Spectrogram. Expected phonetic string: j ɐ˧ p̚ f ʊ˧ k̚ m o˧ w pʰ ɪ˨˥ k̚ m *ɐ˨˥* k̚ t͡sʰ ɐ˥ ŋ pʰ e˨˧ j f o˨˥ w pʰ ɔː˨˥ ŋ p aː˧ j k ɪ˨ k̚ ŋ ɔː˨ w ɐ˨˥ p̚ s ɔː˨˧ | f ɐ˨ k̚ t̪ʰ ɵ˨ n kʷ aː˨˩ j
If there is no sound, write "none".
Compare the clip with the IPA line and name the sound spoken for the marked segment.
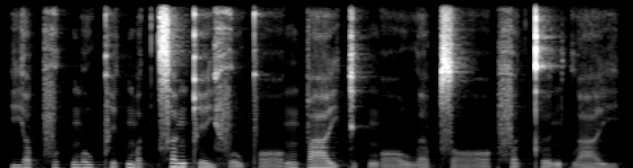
ɐ˨˥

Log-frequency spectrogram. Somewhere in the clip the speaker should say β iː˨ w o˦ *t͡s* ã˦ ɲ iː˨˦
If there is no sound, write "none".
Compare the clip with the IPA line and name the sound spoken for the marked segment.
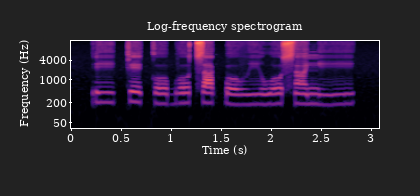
s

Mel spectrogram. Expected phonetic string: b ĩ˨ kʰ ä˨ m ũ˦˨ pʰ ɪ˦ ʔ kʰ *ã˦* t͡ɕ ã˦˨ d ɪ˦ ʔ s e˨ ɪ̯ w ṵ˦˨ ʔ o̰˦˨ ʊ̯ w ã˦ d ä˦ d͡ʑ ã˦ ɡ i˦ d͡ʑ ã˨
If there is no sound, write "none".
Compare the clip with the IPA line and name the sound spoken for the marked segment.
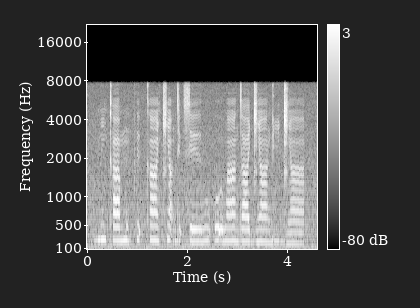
ã˦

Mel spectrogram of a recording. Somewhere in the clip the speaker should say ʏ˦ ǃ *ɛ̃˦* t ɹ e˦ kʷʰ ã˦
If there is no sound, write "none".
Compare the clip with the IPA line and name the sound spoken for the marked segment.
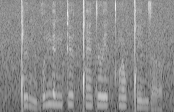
ɛ̃˦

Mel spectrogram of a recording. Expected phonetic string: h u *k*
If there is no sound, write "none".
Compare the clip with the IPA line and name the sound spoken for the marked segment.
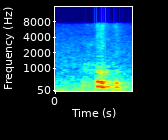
k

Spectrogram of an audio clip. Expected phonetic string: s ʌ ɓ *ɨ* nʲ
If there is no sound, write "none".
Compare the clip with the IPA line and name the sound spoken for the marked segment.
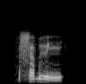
ɨ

